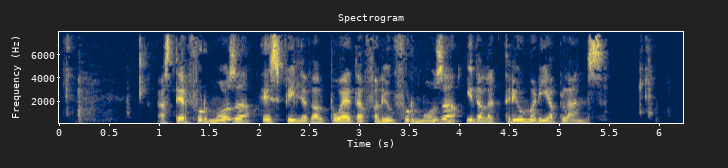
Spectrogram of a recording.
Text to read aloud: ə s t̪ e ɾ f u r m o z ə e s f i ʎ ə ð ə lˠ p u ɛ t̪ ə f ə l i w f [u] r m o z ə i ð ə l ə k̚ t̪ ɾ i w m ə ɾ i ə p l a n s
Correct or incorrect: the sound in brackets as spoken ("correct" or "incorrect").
correct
